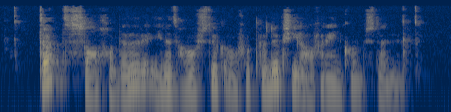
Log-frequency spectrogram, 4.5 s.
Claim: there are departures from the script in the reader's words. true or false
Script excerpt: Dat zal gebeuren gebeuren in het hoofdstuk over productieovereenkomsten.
true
